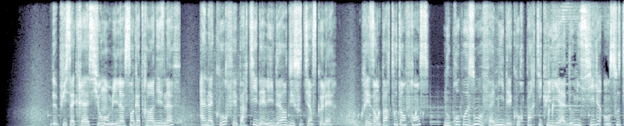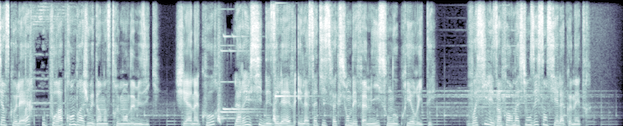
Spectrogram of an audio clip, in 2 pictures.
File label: french explainer videos, voice actors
